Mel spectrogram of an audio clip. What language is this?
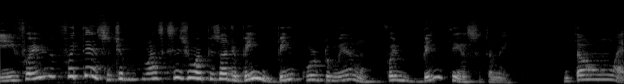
Portuguese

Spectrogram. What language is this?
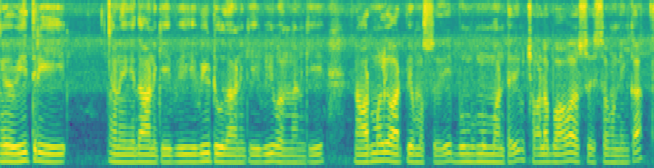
Telugu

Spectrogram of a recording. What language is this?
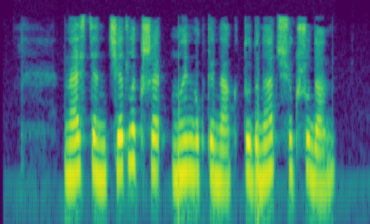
Mari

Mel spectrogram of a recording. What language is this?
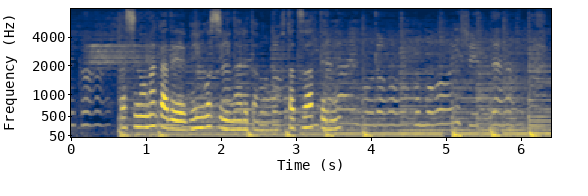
Japanese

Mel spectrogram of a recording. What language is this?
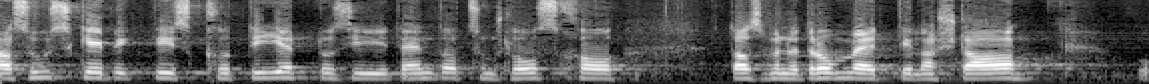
Swiss German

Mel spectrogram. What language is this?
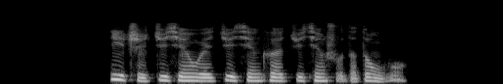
Chinese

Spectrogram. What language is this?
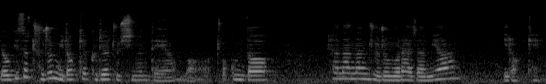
Korean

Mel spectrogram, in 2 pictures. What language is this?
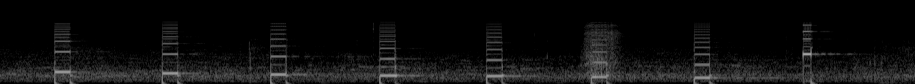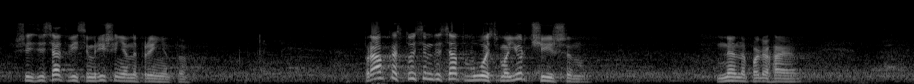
Ukrainian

